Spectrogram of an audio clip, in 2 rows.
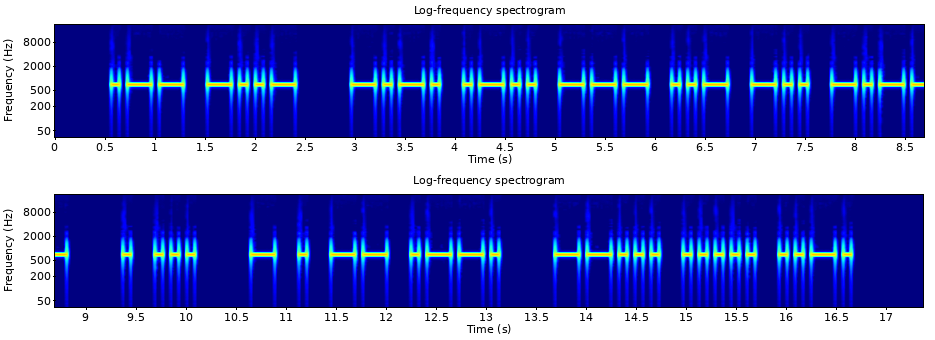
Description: Morse code, heard as a keyed tone, about 15 wpm, 700 Hz. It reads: WX CLOUDY ES TEMP 75F
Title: Common QSO Phrases 15wpm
